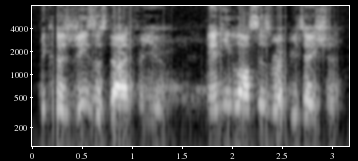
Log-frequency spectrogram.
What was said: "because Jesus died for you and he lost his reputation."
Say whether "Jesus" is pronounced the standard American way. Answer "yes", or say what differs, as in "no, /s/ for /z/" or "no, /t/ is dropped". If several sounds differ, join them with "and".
yes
